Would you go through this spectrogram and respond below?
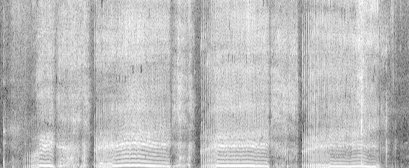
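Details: Chihuahua growling while guarding his bone indoors: three sustained, steady, buzzy growls of roughly one and a half seconds each, with brief breaths between them and a slight dip in pitch on the last.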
